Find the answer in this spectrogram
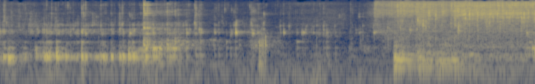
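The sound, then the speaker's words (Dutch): A kitchen tap left running flows with a steady, hissing rush of water, splashing into a sink; after a few seconds the flow grows stronger and brighter, continuing unbroken to the end. “Zo erg dat ik de kraan gewoon aanlaat.”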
